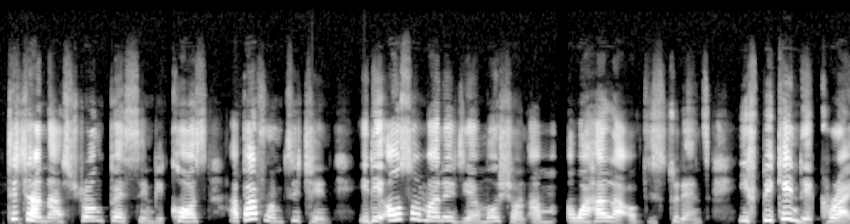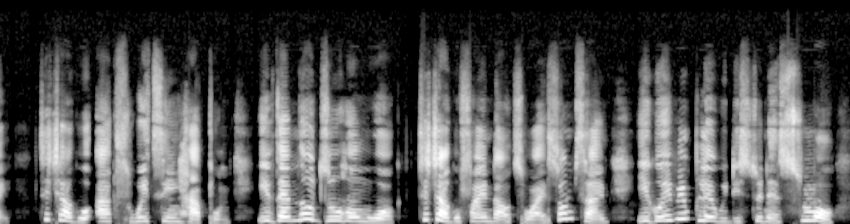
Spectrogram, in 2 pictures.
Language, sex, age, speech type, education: Nigerian Pidgin, female, 15-29, spontaneous, tertiary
